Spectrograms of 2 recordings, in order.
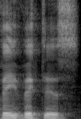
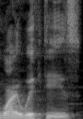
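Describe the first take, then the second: First: It is said in an anglicized way. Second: It is said in a classical Latin way. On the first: The speaker calls it wrong. "not Vae Victis" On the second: The speaker calls it right. "It should be Vae Victis"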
